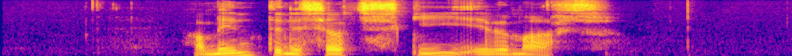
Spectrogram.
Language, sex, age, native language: Icelandic, male, 40-49, Icelandic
